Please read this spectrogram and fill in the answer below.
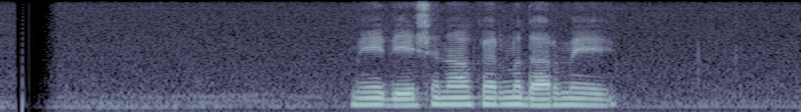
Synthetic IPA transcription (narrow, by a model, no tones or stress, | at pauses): meːd̪eːʃɐnaːkəɾnəd̪ʱarmeje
